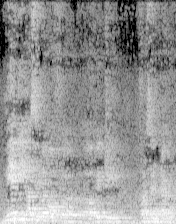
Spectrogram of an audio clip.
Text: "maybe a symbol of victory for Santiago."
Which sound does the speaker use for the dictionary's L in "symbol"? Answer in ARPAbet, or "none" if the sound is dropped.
N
